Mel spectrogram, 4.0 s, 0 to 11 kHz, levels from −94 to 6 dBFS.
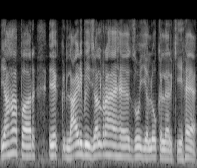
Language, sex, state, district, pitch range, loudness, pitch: Hindi, male, Jharkhand, Ranchi, 140-170 Hz, -14 LUFS, 155 Hz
